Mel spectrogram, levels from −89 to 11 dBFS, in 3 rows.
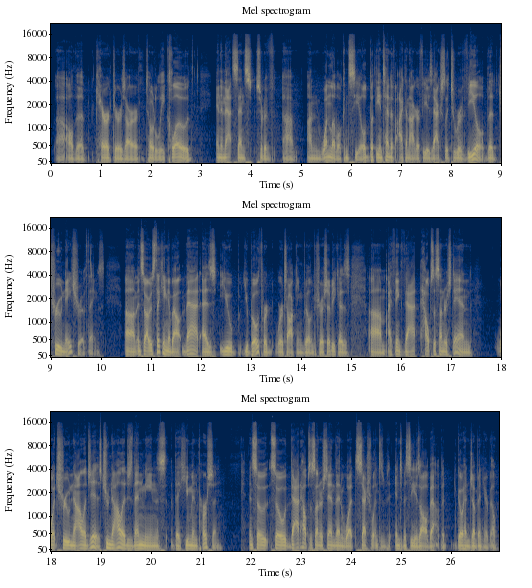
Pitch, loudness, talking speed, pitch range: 80 Hz, -22 LUFS, 200 wpm, 75-90 Hz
